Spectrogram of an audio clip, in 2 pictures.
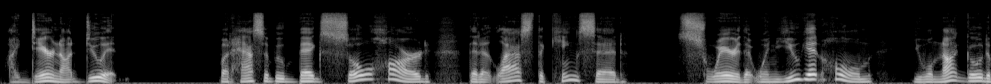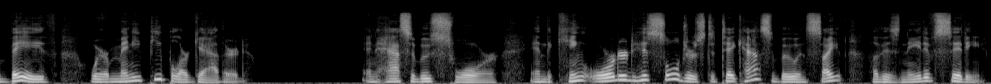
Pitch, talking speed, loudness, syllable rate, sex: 140 Hz, 155 wpm, -20 LUFS, 4.6 syllables/s, male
